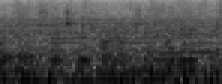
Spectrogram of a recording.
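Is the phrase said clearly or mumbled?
mumbled. The words are mumbled quietly and indistinctly.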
